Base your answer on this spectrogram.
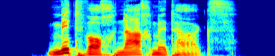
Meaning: genitive of Mittwochnachmittag
- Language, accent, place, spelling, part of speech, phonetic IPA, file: German, Germany, Berlin, Mittwochnachmittags, noun, [ˈmɪtvɔxˌnaːxmɪtaːks], De-Mittwochnachmittags.ogg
